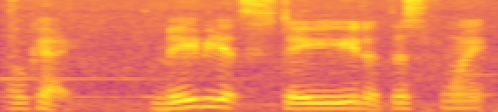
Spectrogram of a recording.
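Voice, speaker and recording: A man hosting a live game stream in a casual, rambling way, with a creaky voice. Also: on the high side, unhurried, darkish tone, soft background music. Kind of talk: casual livestream chat.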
